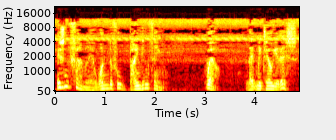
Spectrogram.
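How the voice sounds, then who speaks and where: A man's voice: a little high, very animated, normal speed, darkish tone, a little hiss or hum. An actor playing an earnest young policeman who presses his lover with urgent warnings, in a radio drama. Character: Lieutenant Yukinari, earnest, protective policeman lover. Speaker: lead character. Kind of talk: BBC radio drama acting.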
